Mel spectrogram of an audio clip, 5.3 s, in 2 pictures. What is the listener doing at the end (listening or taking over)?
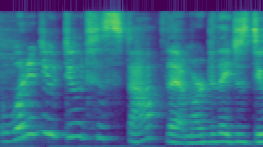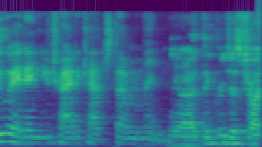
taking over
